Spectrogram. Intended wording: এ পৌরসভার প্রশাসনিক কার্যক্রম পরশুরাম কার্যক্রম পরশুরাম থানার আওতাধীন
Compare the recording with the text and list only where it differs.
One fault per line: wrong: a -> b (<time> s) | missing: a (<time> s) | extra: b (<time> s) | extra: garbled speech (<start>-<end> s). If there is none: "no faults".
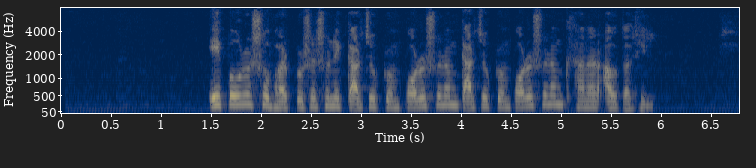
no faults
